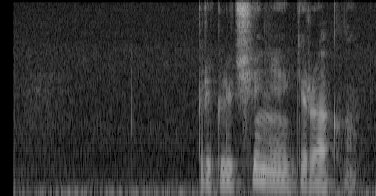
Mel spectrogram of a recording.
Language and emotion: Russian, neutral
